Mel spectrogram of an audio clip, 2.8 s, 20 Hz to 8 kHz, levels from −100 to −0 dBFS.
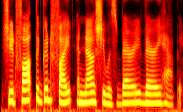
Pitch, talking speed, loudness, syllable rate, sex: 200 Hz, 285 wpm, -19 LUFS, 6.1 syllables/s, female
